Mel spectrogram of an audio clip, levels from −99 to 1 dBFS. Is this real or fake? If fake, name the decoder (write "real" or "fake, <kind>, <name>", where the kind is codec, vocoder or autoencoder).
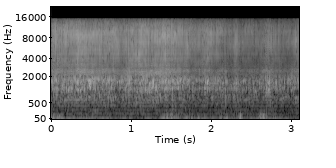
fake, vocoder, BigVGAN v2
